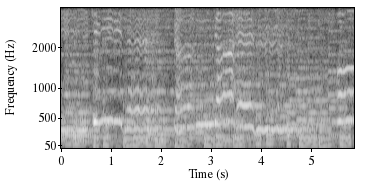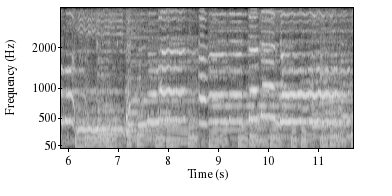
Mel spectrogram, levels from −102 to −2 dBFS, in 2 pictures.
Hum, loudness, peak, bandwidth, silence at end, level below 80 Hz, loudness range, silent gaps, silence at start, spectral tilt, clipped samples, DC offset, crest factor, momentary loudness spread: none; -19 LUFS; -4 dBFS; 4 kHz; 0 s; -38 dBFS; 4 LU; none; 0 s; -9 dB/octave; under 0.1%; under 0.1%; 16 dB; 7 LU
